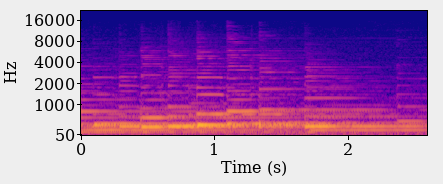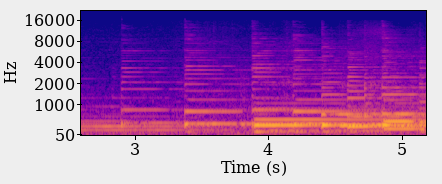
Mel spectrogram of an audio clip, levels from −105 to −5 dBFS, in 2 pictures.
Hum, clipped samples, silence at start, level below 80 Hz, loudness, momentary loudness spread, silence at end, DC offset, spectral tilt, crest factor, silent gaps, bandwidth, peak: none; under 0.1%; 0 s; -64 dBFS; -32 LUFS; 15 LU; 0 s; under 0.1%; -8 dB/octave; 16 dB; none; 9.2 kHz; -16 dBFS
